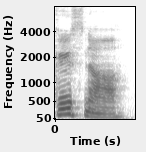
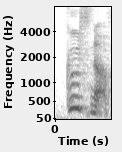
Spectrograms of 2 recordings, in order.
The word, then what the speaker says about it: Goosnargh: I would call that goosenar. – Goosenar. Goosenar, fine. – Spell it. Spell it for me. – G-O-O-S-N-A-R-G-H. Goosenar. Goosenar? – Goosenar, I would say. Or goosenar it could be.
